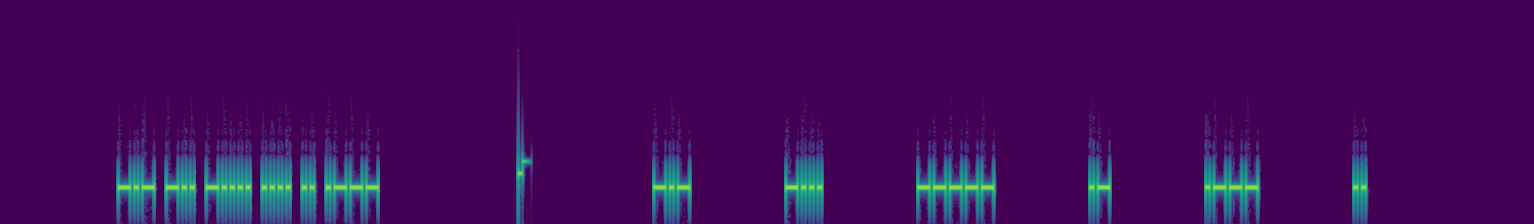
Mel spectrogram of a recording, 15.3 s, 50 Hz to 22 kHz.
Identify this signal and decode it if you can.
Morse code, heard as a keyed tone, about 31 wpm, spaced as for 13 wpm, 700 Hz. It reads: KD6HIJ KB0AJI
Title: USA Call Signs - 6 Characters - 8x Character Spacing - 30wpm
